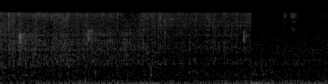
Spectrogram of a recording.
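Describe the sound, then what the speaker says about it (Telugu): Garelu, ring-shaped lentil fritters, deep-fry in hot oil for a Navratri offering, producing a dense, continuous crackling sizzle that stays even and close, easing slightly near the end, with no talking. "ఇప్పుడు దీన్ని మనం వేయించుకుందాం."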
